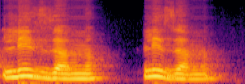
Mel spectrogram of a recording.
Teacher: En effet, moi j'ai entendu une liaison et c'est parfait.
